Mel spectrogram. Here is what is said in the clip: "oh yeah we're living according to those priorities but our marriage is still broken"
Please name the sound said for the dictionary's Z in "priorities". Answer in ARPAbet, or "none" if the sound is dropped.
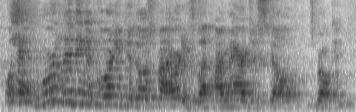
Z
